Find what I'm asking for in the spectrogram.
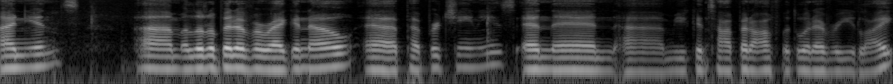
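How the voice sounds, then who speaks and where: A woman speaks in an ordinary speaking voice with an American accent. Her pitch is fairly low, and her intonation stays fairly even. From Galveston, Texas. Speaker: restaurant general manager. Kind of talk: radio interview. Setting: studio.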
